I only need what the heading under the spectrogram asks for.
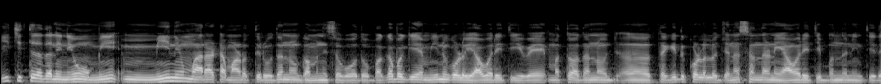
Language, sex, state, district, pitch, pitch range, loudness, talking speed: Kannada, male, Karnataka, Dharwad, 105 Hz, 100-115 Hz, -17 LUFS, 150 wpm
